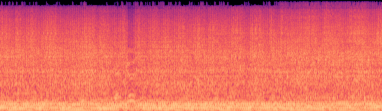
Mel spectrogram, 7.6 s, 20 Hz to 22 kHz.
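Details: Classic Mini 1.3 track car after fitting used roller rockers and correcting plug lead firing order (had backfired): steady even idle, smooth low hum, no top-end tapping; sounds good, adjusters to be rechecked.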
